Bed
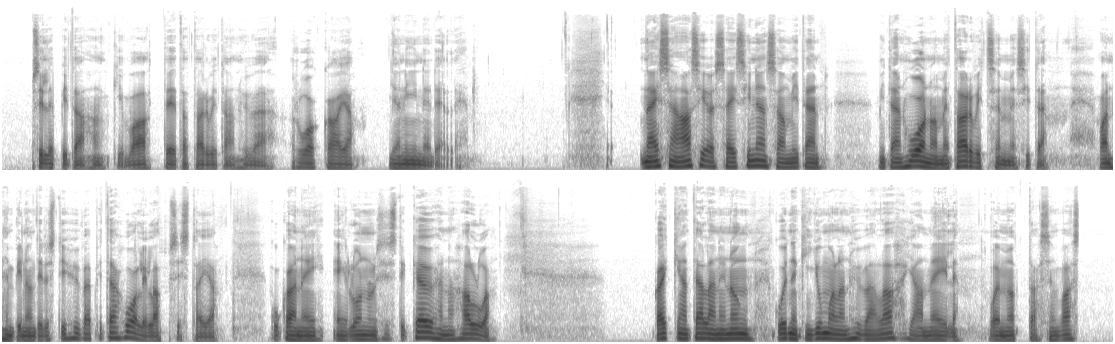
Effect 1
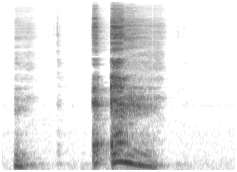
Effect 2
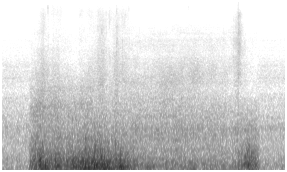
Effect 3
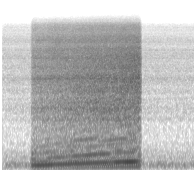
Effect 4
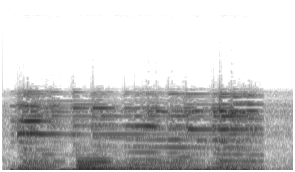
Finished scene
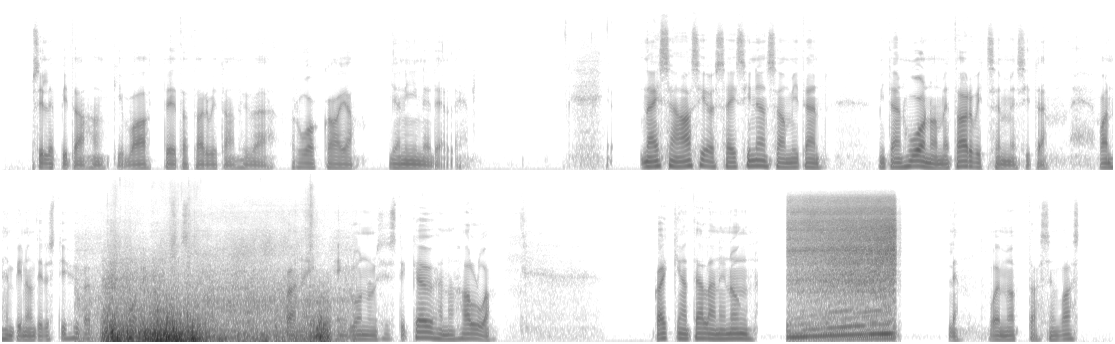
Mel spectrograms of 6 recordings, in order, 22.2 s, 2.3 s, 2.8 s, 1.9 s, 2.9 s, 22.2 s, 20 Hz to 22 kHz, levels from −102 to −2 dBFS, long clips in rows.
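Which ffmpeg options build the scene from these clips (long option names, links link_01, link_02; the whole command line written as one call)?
ffmpeg -i bed.wav -i cue0.wav -i cue1.wav -i cue2.wav -filter_complex "[0:a]volume=-20dB[link_01];[3:a]agate=range=-29dB:threshold=-50dB:ratio=16:release=100:detection=peak[link_02];[link_01]asplit=2[link_03][link_04];[link_03]atrim=end=18.664[link_05];[link_02]atrim=end=1.92,asetpts=PTS-STARTPTS,volume=-8.5dB[link_06];[link_04]atrim=start=20.576[link_07];[2:a]atrim=end=2.83,asetpts=PTS-STARTPTS,volume=-0.5dB,afade=type=in:duration=0.004:curve=hsin,afade=type=out:start_time=2.826:duration=0.004:curve=hsin,adelay=11830[link_08];[link_05][link_06]acrossfade=duration=0.004:curve1=hsin:curve2=hsin[link_09];[link_09][link_07]acrossfade=duration=0.004:curve1=hsin:curve2=hsin[link_10];[link_10][link_08]amix=inputs=2:normalize=0" out.wav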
